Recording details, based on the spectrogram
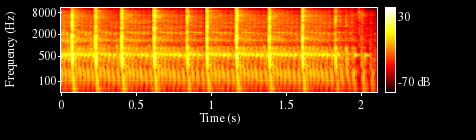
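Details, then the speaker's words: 500i chainsaw with 32-inch bar, after swapping the muffler: sharp popping about five times a second, slowing and fading until the saw dies; it won't idle, owner suspects a low-jet tuning problem. "when I swapped out the muffler the Saw died it it wouldn't idle see what happened"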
